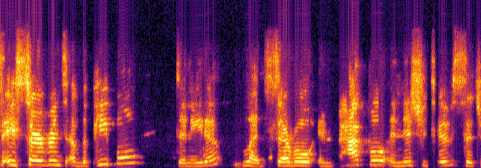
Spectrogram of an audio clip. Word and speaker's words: Danita: league scot soccer team dc united named uh danica wait yeah no i'm singing her name wrong why because i can't say it danita johnson the president the president of business operations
